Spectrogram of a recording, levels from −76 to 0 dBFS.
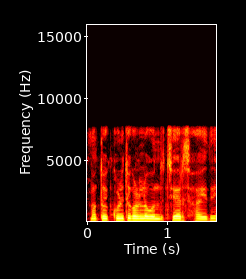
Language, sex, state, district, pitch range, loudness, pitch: Kannada, male, Karnataka, Koppal, 155-165 Hz, -14 LUFS, 160 Hz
